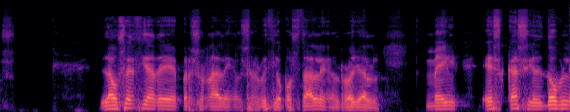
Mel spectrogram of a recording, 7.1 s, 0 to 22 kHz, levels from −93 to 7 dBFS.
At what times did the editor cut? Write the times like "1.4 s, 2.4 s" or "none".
none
